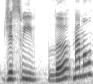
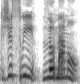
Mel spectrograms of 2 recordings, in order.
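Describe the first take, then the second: First: Slow, soft, questioning lift at the end; tentative French, word by word; hesitant repeat. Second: Slow, full-voiced statement in French; careful French explanation. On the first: Acted. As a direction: repeat it unsurely, dropping the volume. Unsure repeat after being misunderstood. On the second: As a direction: state it firmly, word by word. First attempt to explain in French.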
